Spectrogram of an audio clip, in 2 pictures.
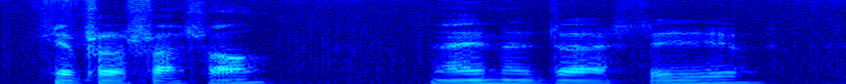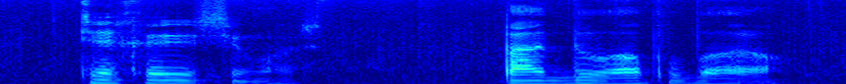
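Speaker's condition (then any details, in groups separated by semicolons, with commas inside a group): Parkinson's disease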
